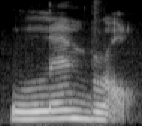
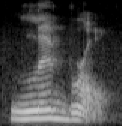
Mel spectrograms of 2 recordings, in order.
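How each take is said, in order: First: The word is said with two syllables. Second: The word is said with two syllables.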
